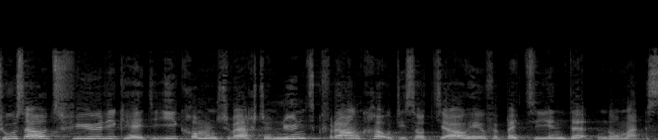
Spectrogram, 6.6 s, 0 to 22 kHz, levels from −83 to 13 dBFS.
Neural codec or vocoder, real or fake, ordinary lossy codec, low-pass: vocoder, 48 kHz, 128 mel bands, Vocos; fake; none; 14.4 kHz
